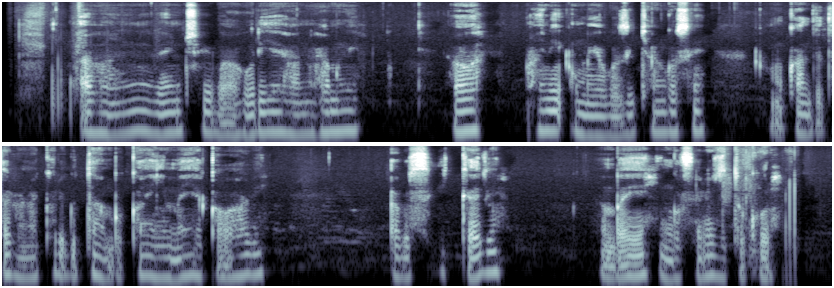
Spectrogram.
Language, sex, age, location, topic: Kinyarwanda, male, 18-24, Kigali, government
